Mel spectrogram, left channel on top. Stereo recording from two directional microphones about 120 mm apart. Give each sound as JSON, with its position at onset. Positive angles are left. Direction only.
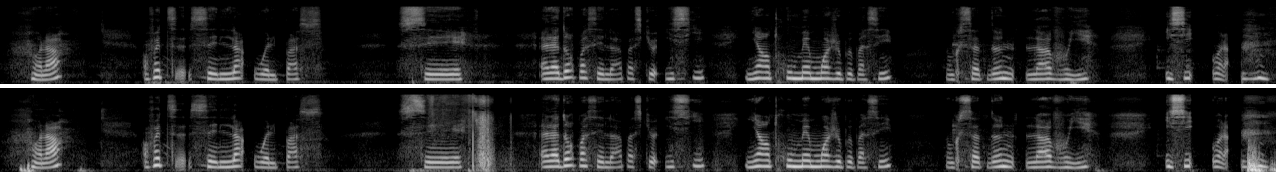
{"t": 0.1, "sound": "a sound", "side_deg": 10}
{"t": 0.7, "sound": "a woman's voice", "side_deg": 15}
{"t": 4.2, "sound": "speech", "side_deg": 5}
{"t": 6.6, "sound": "speech", "side_deg": 25}
{"t": 7.2, "sound": "speech", "side_deg": 0}
{"t": 11.1, "sound": "speech", "side_deg": -5}
{"t": 12.4, "sound": "speech", "side_deg": 10}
